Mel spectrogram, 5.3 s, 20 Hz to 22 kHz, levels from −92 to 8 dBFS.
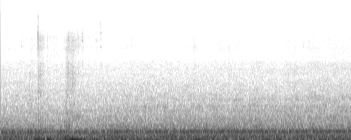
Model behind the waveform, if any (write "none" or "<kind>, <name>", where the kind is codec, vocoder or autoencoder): none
